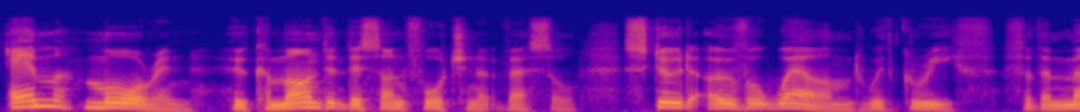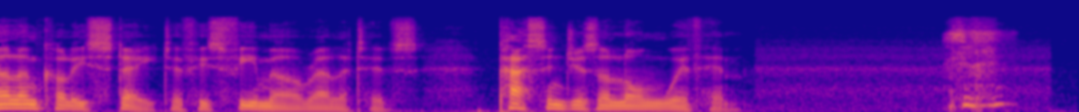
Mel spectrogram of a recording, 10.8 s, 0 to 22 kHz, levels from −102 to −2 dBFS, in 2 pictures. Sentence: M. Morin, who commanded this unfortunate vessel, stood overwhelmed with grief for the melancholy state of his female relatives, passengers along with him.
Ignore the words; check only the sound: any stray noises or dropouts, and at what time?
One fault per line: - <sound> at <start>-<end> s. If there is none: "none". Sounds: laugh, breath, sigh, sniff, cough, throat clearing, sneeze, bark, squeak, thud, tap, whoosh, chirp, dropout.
- laugh at 10.1-10.5 s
